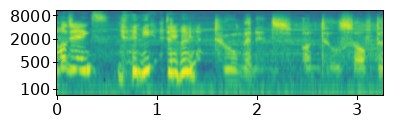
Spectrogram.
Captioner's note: laughter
